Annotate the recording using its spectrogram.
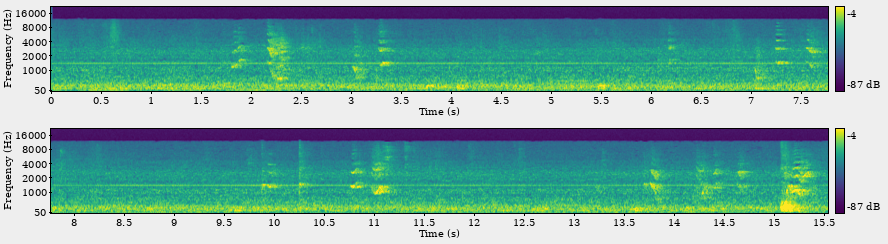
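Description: A marker squeaks on a whiteboard.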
